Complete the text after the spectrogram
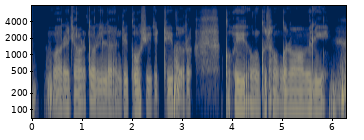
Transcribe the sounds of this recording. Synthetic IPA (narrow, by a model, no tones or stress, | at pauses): maːɾed͡ʒaːnkaːɾiːlɛ̰ːɳdiːkoːʃɪʃkɪt̪ʰiːpʰə̰ɾkoːiːʊ̃ŋɡsʊ̃ɡʊnaːmɪliː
